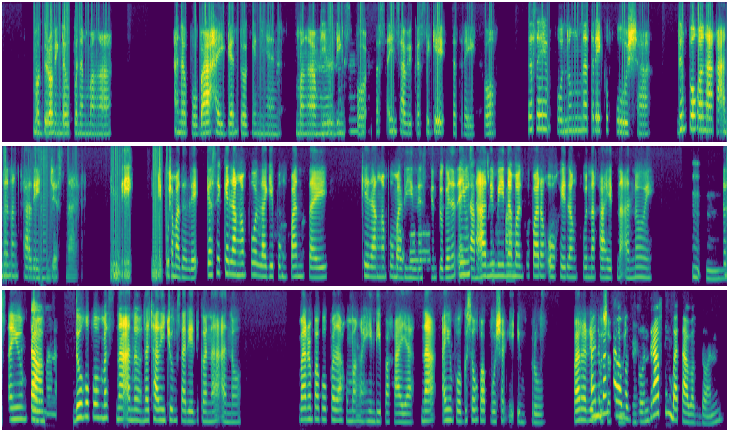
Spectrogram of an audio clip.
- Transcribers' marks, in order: static; distorted speech; dog barking; in Japanese: "anime"; tapping
- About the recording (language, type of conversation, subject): Filipino, unstructured, Ano ang mga pinakanakagugulat na bagay na natuklasan mo sa iyong libangan?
